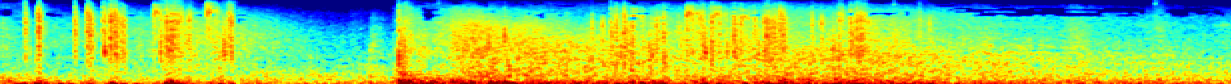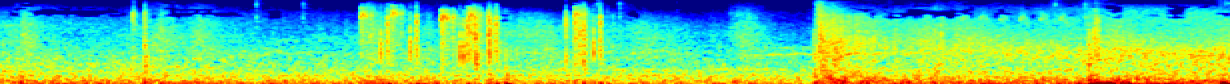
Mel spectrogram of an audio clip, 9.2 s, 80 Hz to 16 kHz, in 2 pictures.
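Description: Artillery in a Napoleonic Total War 3 mod battle, heavy cannon booms and distant rumbling volleys rolling continuously, loud and dense throughout with overlapping blasts.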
